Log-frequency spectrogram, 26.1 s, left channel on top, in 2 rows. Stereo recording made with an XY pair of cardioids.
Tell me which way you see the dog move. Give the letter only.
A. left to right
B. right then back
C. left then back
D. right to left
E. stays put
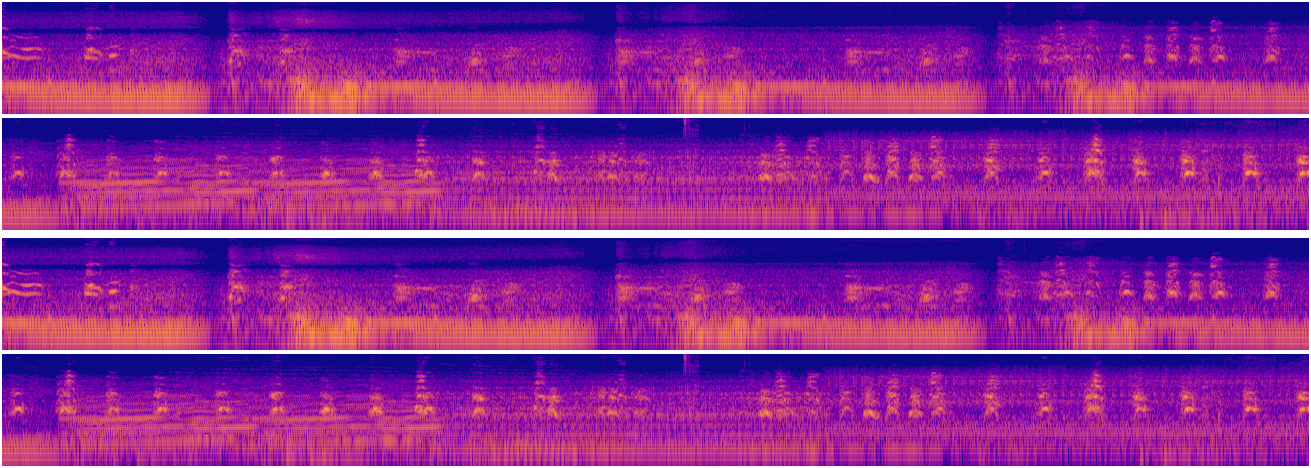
D.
